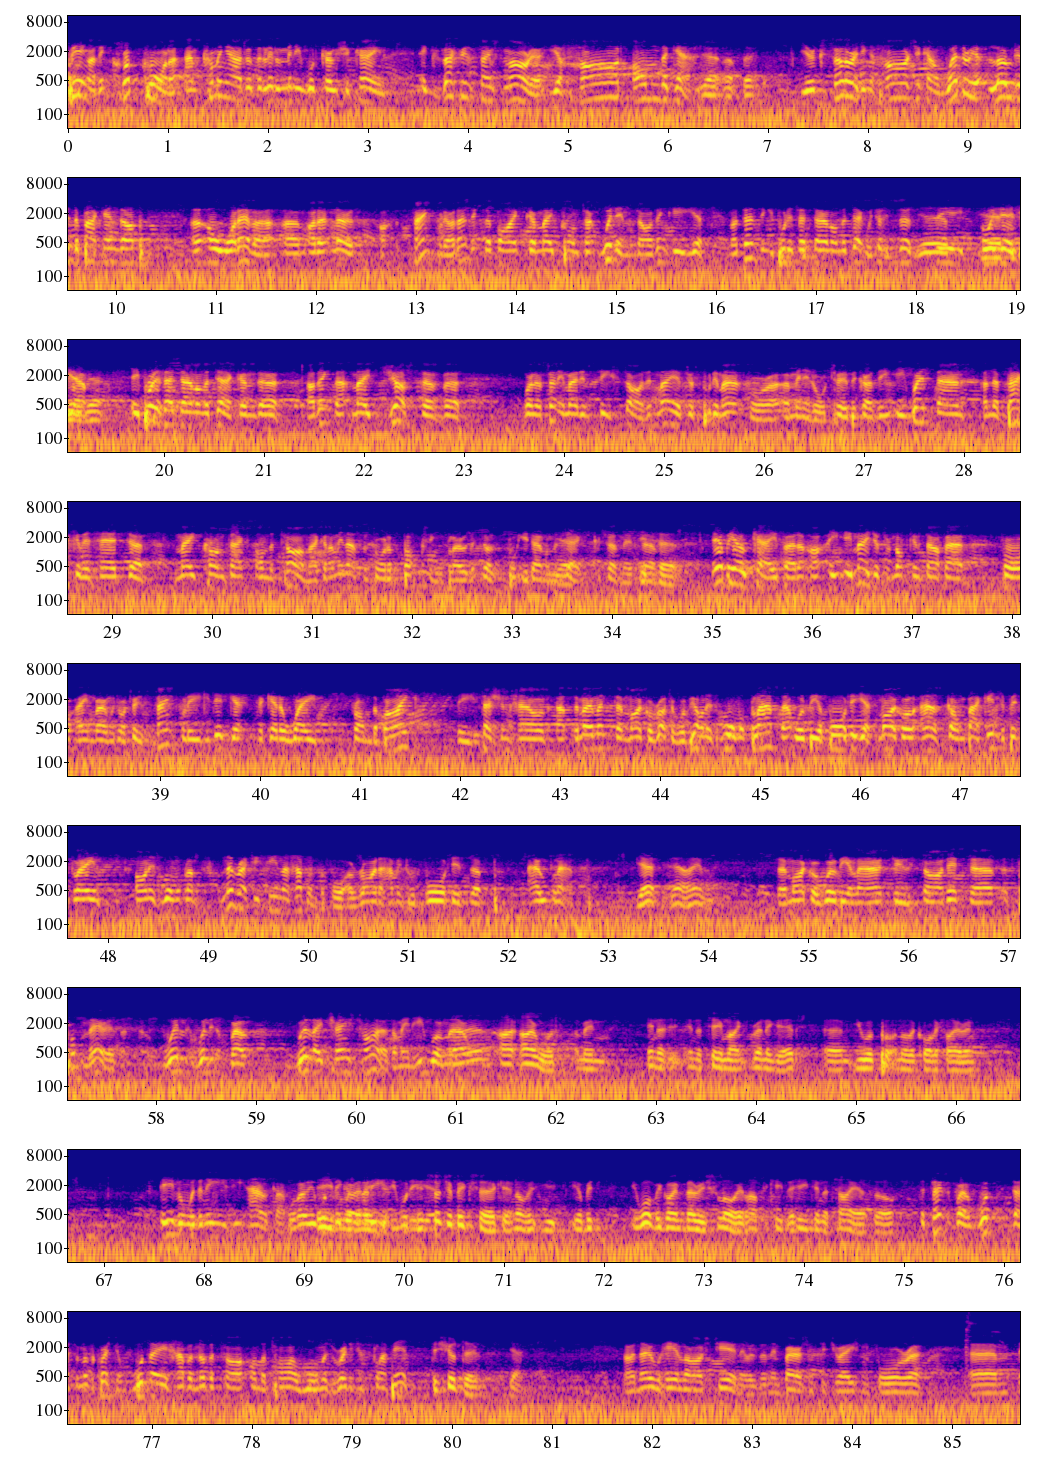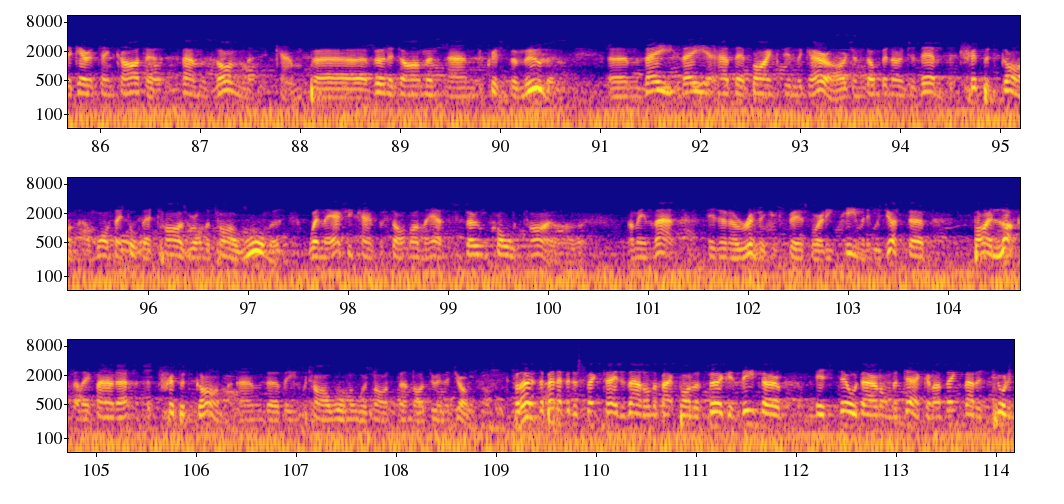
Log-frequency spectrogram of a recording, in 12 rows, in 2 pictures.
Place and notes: Silverstone Circuit, Towcester, United Kingdom - World Superbikes 2003 ... Super Pole
World Superbikes 2003 ... Super Pole ... one point stereo mic to minidisk ...
June 2003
